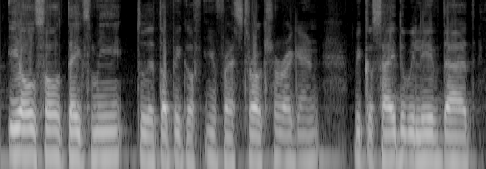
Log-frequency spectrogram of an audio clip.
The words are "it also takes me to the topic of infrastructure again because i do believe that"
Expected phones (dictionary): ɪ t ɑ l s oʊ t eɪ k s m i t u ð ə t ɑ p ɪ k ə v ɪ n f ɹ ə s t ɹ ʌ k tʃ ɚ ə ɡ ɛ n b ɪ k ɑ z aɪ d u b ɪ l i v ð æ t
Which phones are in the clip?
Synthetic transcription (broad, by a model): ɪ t ɑ l s oʊ t eɪ k s m i t u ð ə t ɑ p ɪ k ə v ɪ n f ɹ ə s t ɹ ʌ k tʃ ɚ ə ɡ ɛ n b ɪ k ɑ s aɪ d u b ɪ l i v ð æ t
